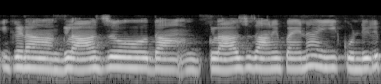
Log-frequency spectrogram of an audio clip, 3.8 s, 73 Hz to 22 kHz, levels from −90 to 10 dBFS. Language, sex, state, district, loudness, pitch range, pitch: Telugu, female, Andhra Pradesh, Visakhapatnam, -13 LUFS, 205-225 Hz, 215 Hz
